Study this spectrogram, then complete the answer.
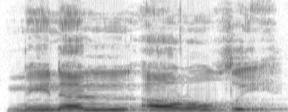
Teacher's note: را کو موٹا ادا کریں گے، ضاد کو موٹا ادا کریں گے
